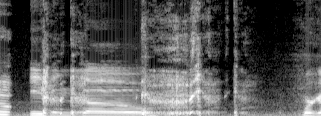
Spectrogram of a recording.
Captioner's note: coughing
